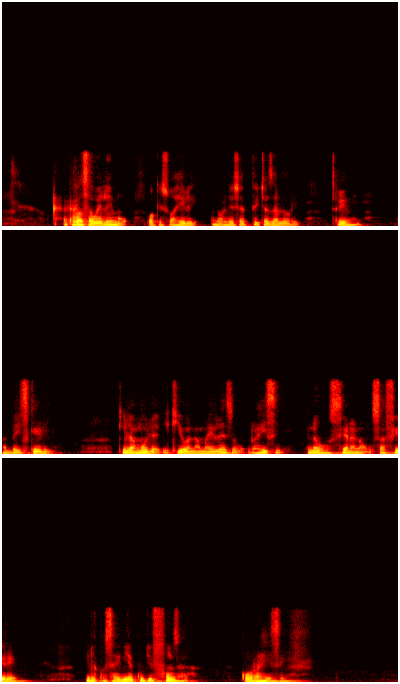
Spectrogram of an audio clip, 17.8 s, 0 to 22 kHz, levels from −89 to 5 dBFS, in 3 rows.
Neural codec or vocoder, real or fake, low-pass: codec, 24 kHz, 1.2 kbps, DualCodec; fake; 7.2 kHz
